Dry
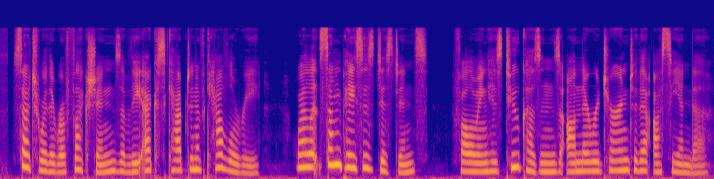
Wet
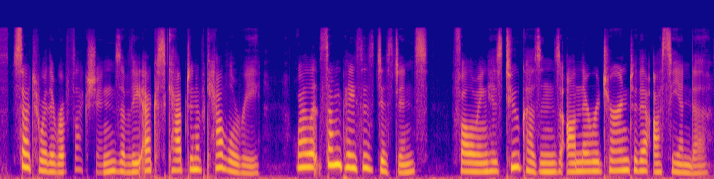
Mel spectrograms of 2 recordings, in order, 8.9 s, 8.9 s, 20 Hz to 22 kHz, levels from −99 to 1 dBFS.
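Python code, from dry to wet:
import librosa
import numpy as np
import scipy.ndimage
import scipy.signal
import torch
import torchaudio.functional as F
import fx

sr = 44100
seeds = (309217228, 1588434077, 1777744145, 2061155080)

y = fx.env_lowpass_down(x, sr, base_hz=1600.0, full_db=-18.5)
y = fx.tone_stack(y, sr, knobs='5-5-5', at=(0.78, 1.29), fade=0.02)
y = y * 10.0 ** (6.5 / 20.0)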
